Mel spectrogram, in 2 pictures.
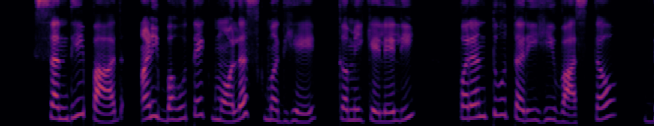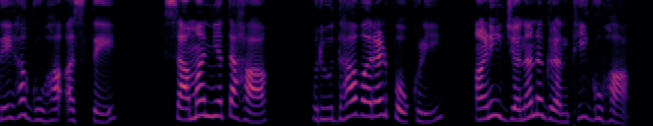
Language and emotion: Marathi, neutral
